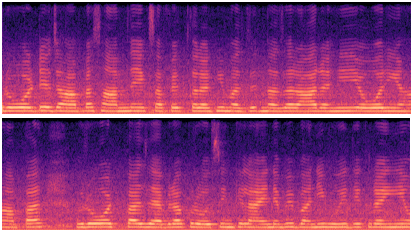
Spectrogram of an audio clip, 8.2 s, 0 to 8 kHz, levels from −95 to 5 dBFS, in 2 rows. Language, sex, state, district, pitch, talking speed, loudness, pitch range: Hindi, female, Chhattisgarh, Rajnandgaon, 240 Hz, 225 wpm, -13 LUFS, 235-245 Hz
